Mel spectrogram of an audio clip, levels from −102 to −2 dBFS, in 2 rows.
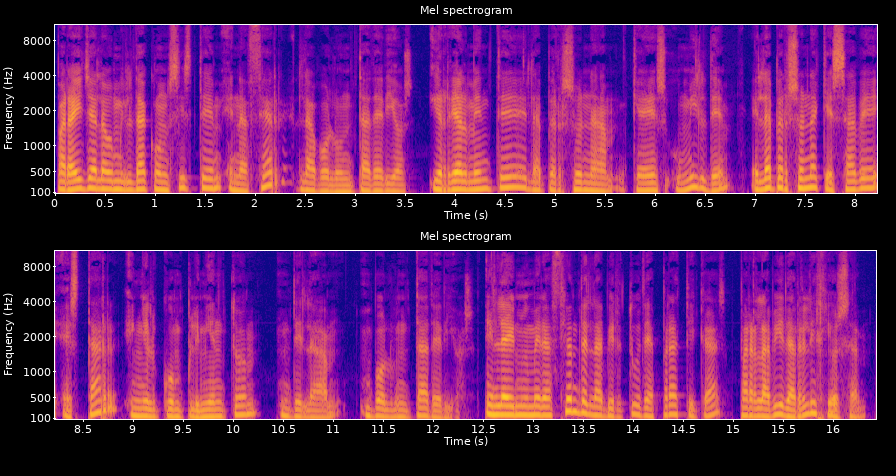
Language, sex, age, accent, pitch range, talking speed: Spanish, male, 60-79, Spanish, 140-180 Hz, 155 wpm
